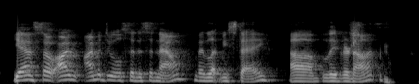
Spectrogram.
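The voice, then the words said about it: American accent. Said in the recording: “from your accent, obviously not from the UK originally... you're basically from the US”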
